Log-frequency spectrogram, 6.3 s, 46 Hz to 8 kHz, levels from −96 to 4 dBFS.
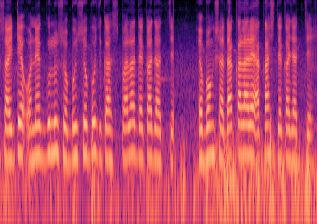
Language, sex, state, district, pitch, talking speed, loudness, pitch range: Bengali, female, Assam, Hailakandi, 215 Hz, 125 wpm, -15 LUFS, 205-230 Hz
